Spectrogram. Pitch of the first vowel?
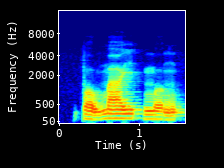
low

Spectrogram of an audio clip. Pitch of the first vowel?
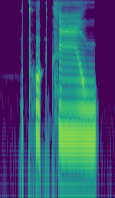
rising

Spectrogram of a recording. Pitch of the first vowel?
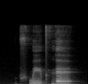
rising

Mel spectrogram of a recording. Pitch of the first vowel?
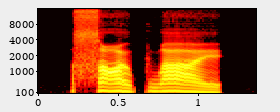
falling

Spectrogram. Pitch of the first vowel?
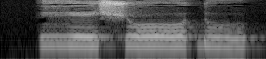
low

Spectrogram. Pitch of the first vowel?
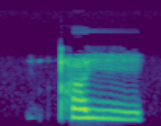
falling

